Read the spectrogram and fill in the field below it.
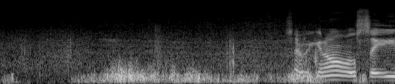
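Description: Small waves lap against a pebble shore.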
